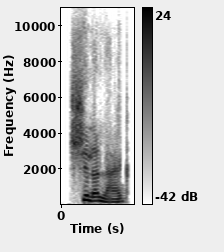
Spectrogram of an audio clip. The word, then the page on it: Shillelagh: Indian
